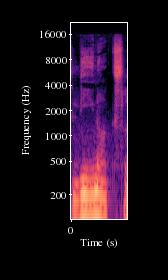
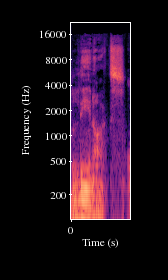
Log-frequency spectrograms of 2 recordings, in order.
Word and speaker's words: Linux: My name is Linus Torvalds, and I pronounce Linux. – Linux.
